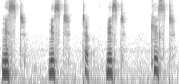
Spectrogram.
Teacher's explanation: So the ed is to be pronounced as t instead of d.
